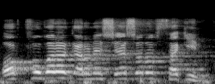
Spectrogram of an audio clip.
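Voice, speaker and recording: A man's voice: very high-pitched, steady tone. A man teaching Quran reading in a classroom with a Bangladeshi Bengali accent, patiently quizzing students and chanting examples. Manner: patient, questioning drills, chants examples slowly. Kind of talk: classroom recitation lesson. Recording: noisy room recording.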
